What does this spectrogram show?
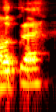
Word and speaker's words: Motte: How's that pronounced again? Motte, yeah. Motte.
